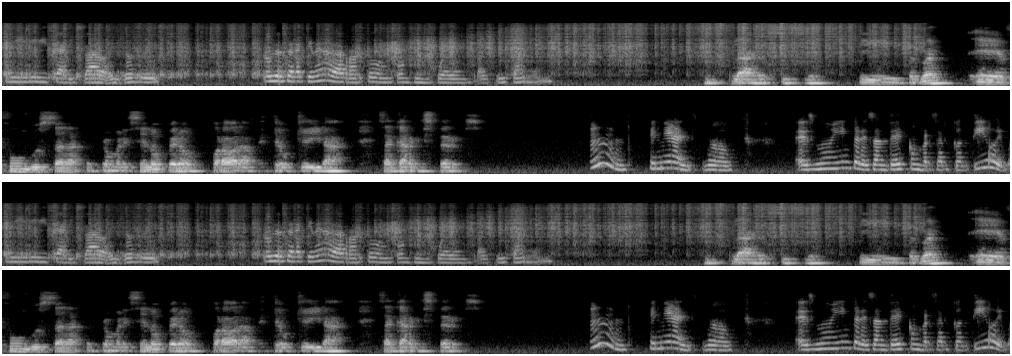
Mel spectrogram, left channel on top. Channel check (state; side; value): quieter; right; 3.0 dB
